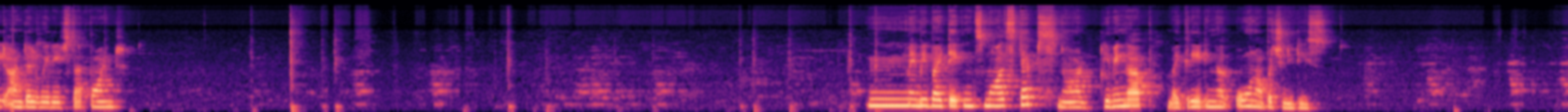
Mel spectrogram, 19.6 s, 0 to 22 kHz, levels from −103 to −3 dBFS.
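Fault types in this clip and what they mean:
Periodic USB or driver dropouts: something stalls the USB or audio driver path every 2.0 s, skipping a couple of milliseconds of speech each time, with nothing filling the gap. About five evenly spaced ticks fall between 0.17 and 8.16 s.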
